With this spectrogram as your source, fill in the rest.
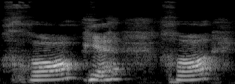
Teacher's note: Tapi kalau kho itu ada nafas keluar ya.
